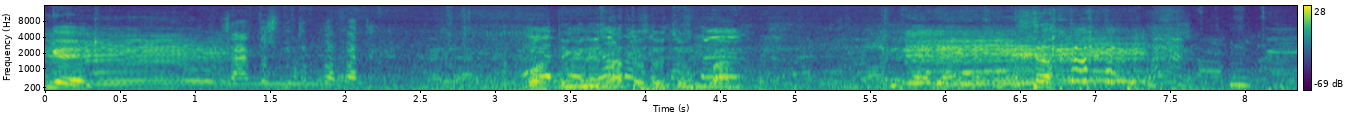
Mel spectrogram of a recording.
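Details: Cattle at a cattle market in Nganjuk, East Java; loud harmonic moos at the start and again near the end, with a dense mix of clatter, voices and background music in between.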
